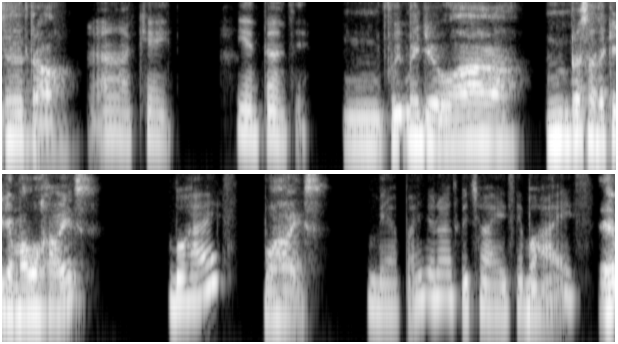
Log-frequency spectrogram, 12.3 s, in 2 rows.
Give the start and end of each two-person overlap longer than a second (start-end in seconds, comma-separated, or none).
none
